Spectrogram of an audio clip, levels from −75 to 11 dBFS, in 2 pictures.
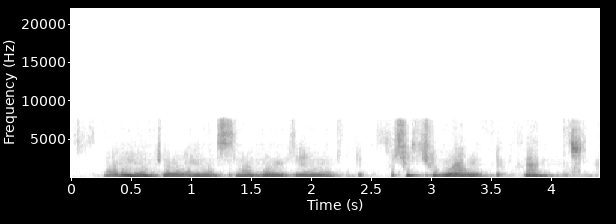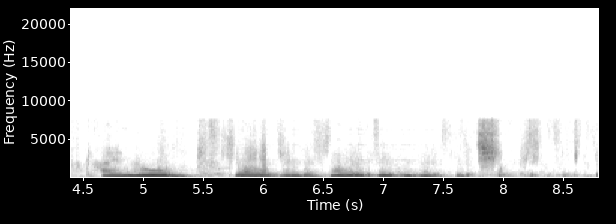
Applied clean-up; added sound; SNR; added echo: neural separator model SepFormer DNS4.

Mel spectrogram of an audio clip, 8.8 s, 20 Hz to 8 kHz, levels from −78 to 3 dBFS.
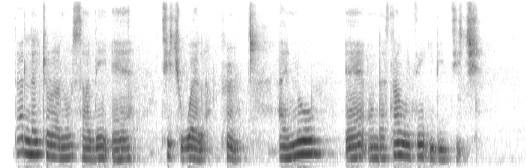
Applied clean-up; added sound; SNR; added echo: none; none; none; none.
